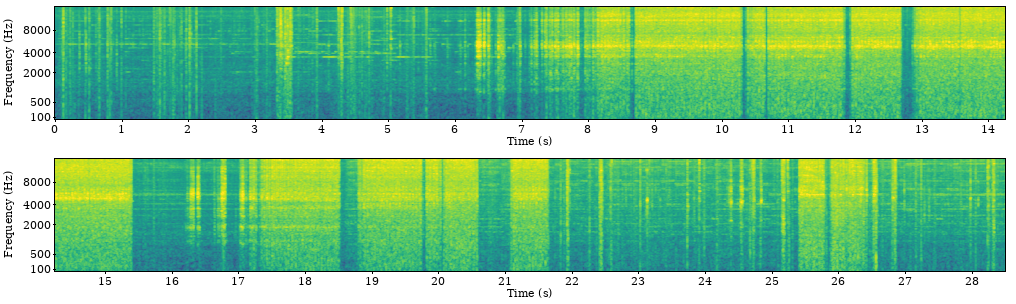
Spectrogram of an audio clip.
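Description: Hand saw cutting through a thick wooden post clamped to a workbench, in long back-and-forth strokes. The first few seconds hold only scattered clicks and knocks before the sawing starts.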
